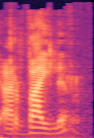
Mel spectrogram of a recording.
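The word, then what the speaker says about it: Ahrweiler: El, pueblo, más bien el distrito de Arweiler, se escribe A-H-R y luego W-E-I-L-E-R.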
